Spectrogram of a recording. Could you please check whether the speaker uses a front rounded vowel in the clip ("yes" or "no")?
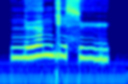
yes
